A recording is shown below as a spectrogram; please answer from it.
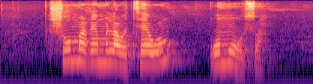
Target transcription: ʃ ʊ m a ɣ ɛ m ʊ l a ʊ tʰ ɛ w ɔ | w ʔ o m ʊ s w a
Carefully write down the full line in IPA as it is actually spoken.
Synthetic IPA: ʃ ʊ m a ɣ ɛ m ʊ l a ʊ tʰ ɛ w ɔ | w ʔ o m ʊː s w a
